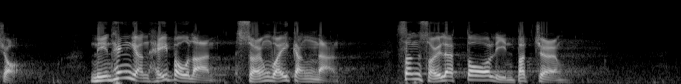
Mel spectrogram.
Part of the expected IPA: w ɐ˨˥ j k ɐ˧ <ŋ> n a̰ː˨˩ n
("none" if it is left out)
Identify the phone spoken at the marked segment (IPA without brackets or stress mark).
ŋ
